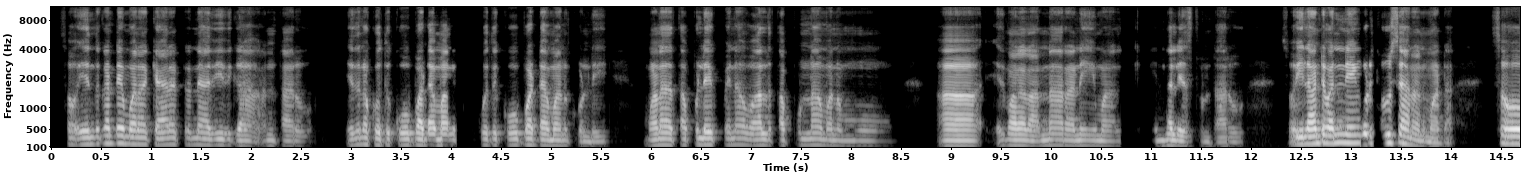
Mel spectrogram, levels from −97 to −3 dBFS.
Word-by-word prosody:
So, - - -11 0.2
ఎందుకంటే 175 +3 +1
మన 155 -1 +2
క్యారెక్టర్‌ని 145 0 -2
అది 135 +1 -3
ఇదిగా 125 -2 -4 0.2
అంటారు. 115 -2 -10 0.4
ఏదైనా 150 +2 -2
కొద్దిగా 140 -1 -3
కోప్పడ్డామను, 130 -2 +2 0.3
కొద్దిగా 140 0 -8
కోప్పడ్డామనుకోండి, 125 -5 -2 0.5
మన 130 - +2 0.2
తప్పు 135 +3 -6
లేకపోయినా 145 0 -2
వాళ్ళు 130 0 +1
తప్పున్నా 140 +2 -6
మనము 120 -1 -10 0.8
ఆహ్, 120 0 +7 0.2
ఏది 130 - -12
మనని 125 -2 +3
అన్నారని 125 -1 -3 0.2
మనల్ని 115 -1 -9 0.3
నిందలేస్తుంటారు. 110 - -4 0.5
సో, - - -27
ఇలాంటివన్నీ 175 +3 +7
నేను 185 +1 +4
కూడా 190 - -1
చూసానన్నమాట. 135 - +2 0.5
సో, - - +2
130 Hz, 125 wpm, -24 LUFS, 120-145 Hz, 0.8 s, ఆహ్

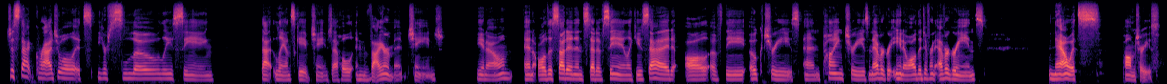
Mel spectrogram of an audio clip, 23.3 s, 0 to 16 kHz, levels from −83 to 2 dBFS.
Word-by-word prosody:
Just 245 +1 +6
that 250 -5 -3
gradual 180 0 -2
it's 170 - 0
you're 185 -1 -14
slowly 175 0 -1
seeing 140 -3 0 0.9
that - - -1
landscape 145 -3 -3
change, 135 0 -8
that - - -6
whole 140 -1 -6
environment 145 +4 -3
change, - - -6 0.7
you 155 -2 -5
know? 155 +5 -5 0.3
And 155 -1 -1
all 155 +1 -1
the 170 +1 -4
sudden, 175 0 +5
instead 155 -1 +2
of 150 -1 -6
seeing, 160 -2 +5
like 150 -2 -10
you 155 0 -7
said, 165 -2 +3 0.2
all 145 +1 -1
of 150 -2 -10
the 150 -1 -5
oak 165 0 -6
trees 150 -3 -1
and 150 0 -9
pine 180 -2 -3
trees 145 -3 -3
and 160 0 -7
evergree 175 -1 0
you 175 -1 -1
know, 145 -1 -3
all 155 +2 0
the 170 +1 -5
different 175 +1 -7
evergreens. 155 -5 0 1.3
Now, 165 +1 +6
it's 155 0 +7 0.4
palm 150 -3 +2
trees. - - -5
160 Hz, 120 wpm, -28 LUFS, 150-175 Hz, 1.3 s, it's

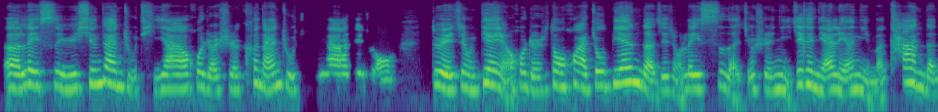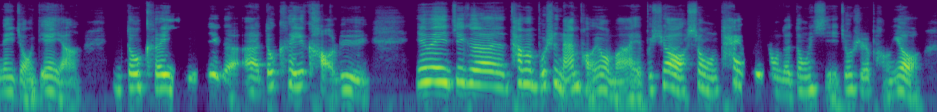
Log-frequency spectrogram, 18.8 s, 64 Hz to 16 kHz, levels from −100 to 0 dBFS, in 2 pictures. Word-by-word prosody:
呃， 210 -1 +3
类 240 +2 +3
似 235 0 -4
于 205 +1 0
星 260 +5 +1
战 265 -4 +4
主 205 -6 -7
题 175 +1 -11
啊， 205 +1 +3
或 230 +1 -2
者 180 -3 -1
是 190 +2 -6
柯 270 +8 -5
南 210 +2 +1
主 220 -7 -4
题 200 - -20 0.2
啊 220 - +1 0.2
这 440 - -5
种， 455 +4 -5 0.3
对， 220 -6 +4
这 230 - -3
种 195 -3 -3
电 255 +1 +3
影 - - -2
或 230 - -3
者 185 -4 -4
是 190 - -14
动 230 -1 +1
画 225 -1 +2
周 240 +3 0
边 275 +4 +5
的 205 - +2
这 185 +5 -3
种 180 - -8
类 205 0 +3
似 210 +3 -8
的， 185 - -4
就 195 - -6
是 200 -1 -6
你 200 0 -2
这 255 - -2
个 255 - +3
年 200 -2 +1
龄， 190 +2 -1
你 150 - -5
们 145 +2 -6
看 275 +1 +1
的 165 - -3
那 175 +2 -5
种 - - -4
电 185 -2 -2
影， - - -3 0.5
你 195 -4 -12
都 215 +2 +4
可 205 -1 +1
以 205 - +9 0.3
这 415 -2 +3
个 340 -3 -2
呃， - - +1
都 225 +7 0
可 245 +1 -4
以 225 +1 +3
考 240 - -1
虑。 295 +10 -3 0.4
因 275 +2 +5
为 290 -1 +7
这 280 +1 0
个 245 -4 +4
他 270 +5 +2
们 255 -2 +2
不 225 +1 -1
是 265 - -2
男 215 +1 +1
朋 210 - -4
友 190 -2 0
嘛， - - -3
也 - - -6
不 - - -12
需 195 +6 -7
要 195 -6 +7
送 185 -4 -3
太 265 +7 -1
贵 415 - -3
重 180 - -6
的 155 - -4
东 180 +5 -4
西， 200 - -10
就 195 - -5
是 200 - -6
朋 - - -13
友。 - - +2
215 Hz, 290 characters per minute, -23 LUFS, 195-250 Hz, 0.5 s, 以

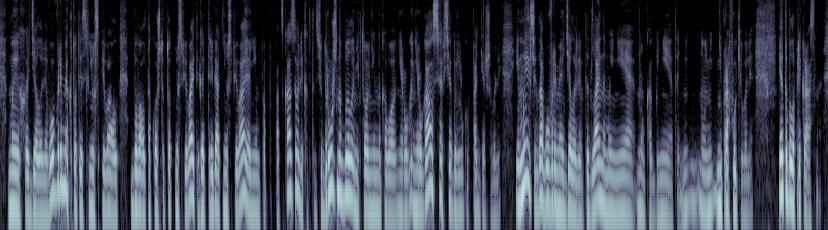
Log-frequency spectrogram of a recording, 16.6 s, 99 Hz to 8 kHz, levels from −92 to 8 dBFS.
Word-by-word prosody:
мы 150 0 +3
их, 140 - -3
э, 135 - +1
делали 130 -1 0
вовремя, 205 - +3
кто-то, 155 -4 -3
если 150 +2 -6
не 145 - 0
успевал, 140 -2 -3 0.2
бывало 145 -2 +1
такое, 140 +1 -4
что - - -10
кто-то 155 - -3
не 150 - -4
успевает, 175 +6 0
и - - -9
говорит: 145 -3 -2
"Ребят, 145 -2 0
не 145 - -3
успеваю". 165 +7 -1
Они 135 -1 -3
им 130 -2 -6
по - - -14
по - - -33
подсказывали, 195 - -3
как-то 135 - -18
это - - -15
всё 140 - -8
дружно 200 +6 +4
было, 190 0 +6
никто 150 -1 -2
ни 140 0 -2
на 140 -1 -4
кого 135 -1 -4
не 140 +1 -8
руг 140 +5 -5
не 150 -1 0
ругался, 185 +5 +1
все 165 - -5
друг 140 -2 -5
друга 140 0 -11
поддерживали. 125 -3 -12 0.3
И 165 - +1
мы 235 +8 +8
всегда 180 -2 +2
вовремя 155 -3 +1
делали 130 -3 0
дедлайны, 160 +5 +1
мы 140 0 -2
не, 135 -2 -4
ну, 145 -3 -7
как 125 0 -13
бы 120 +1 -13
не 130 -1 -6
это, 115 - -19
нь 165 +3 -10
ну, 145 -3 -4
не 140 +1 -2
не 160 -2 +2
профукивали. 140 -5 -3 0.5
И 200 - +10
это 200 -1 +7
было 175 -2 +8
прекрасно. 140 - -5
145 Hz, 230 wpm, -23 LUFS, 135-165 Hz, 0.5 s, И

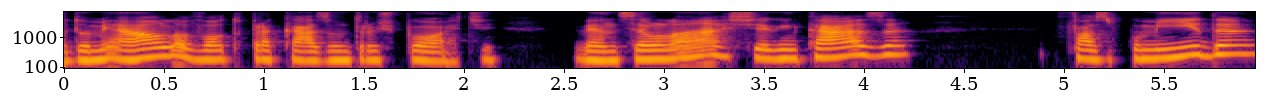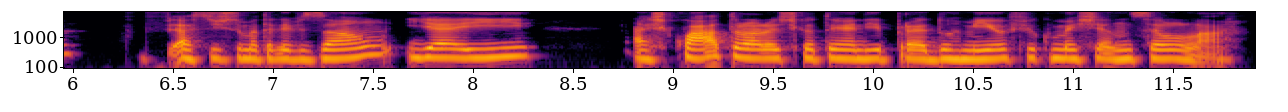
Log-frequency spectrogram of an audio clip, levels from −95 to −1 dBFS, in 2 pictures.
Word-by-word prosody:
eu - - -5
dou 180 0 -1
minha 185 0 +2
aula, 220 +2 +4
volto 185 -1 -3
para 190 0 -2
casa 175 -1 0
no 175 - -2
transporte, 175 0 -5 0.4
vendo 180 -2 0
o - - -9
celular. 190 +6 +2
Chego 210 -5 -2
em 200 - -2
casa, 250 +6 +3 0.8
faço 190 -2 -2
comida, 260 +9 0 0.5
assisto 200 0 -1
uma 195 - -1
televisão, 200 +7 -1
e 215 +1 +1
aí, 215 +3 +1 0.5
as 185 -2 -1
4 215 +1 +5
horas 205 -1 +2
que - - -4
eu 200 - -2
tenho 200 0 0
ali 195 0 -1
para 185 - 0
dormir, 190 0 0
eu 200 +1 -2
fico 205 0 -7
mexendo 200 -1 -1
no 195 - 0
celular. 195 0 -1
200 Hz, 180 wpm, -23 LUFS, 185-215 Hz, 0.8 s, 4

